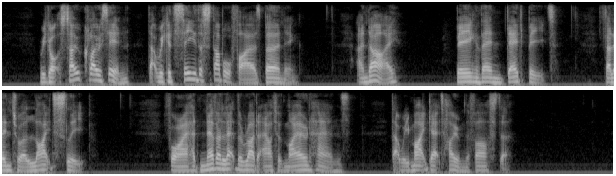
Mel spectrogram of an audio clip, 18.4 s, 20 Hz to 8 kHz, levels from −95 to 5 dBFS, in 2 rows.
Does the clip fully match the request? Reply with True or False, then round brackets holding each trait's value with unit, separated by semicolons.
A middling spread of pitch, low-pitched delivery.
True (3.3 semitones; 110 Hz)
